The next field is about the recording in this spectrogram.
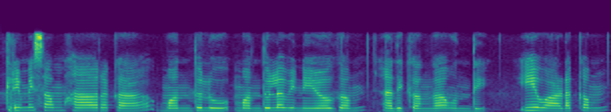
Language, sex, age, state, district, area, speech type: Telugu, female, 60+, Andhra Pradesh, Kakinada, rural, spontaneous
